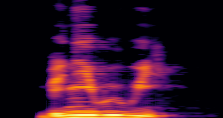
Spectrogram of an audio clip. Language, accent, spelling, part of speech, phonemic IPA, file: French, France, béni-oui-oui, noun, /be.ni.wi.wi/, LL-Q150 (fra)-béni-oui-oui.wav
- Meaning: yes man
